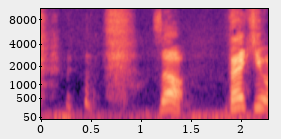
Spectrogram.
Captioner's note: chuckles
